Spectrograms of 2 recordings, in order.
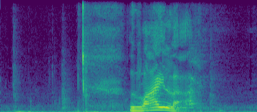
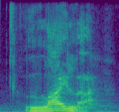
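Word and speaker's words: לילה: meet meet laila laila well the llamad with the patach is followed by a yod with a shava so this is the diphthong i um that shava closes the syllable so lie and then la lai la two syllables well the lamed with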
